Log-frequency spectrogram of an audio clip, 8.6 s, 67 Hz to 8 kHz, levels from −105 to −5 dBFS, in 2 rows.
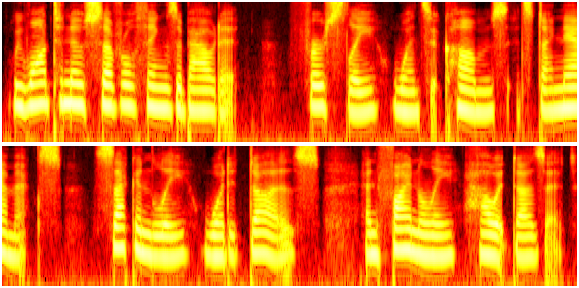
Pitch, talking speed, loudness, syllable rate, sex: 210 Hz, 165 wpm, -19 LUFS, 5.0 syllables/s, female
